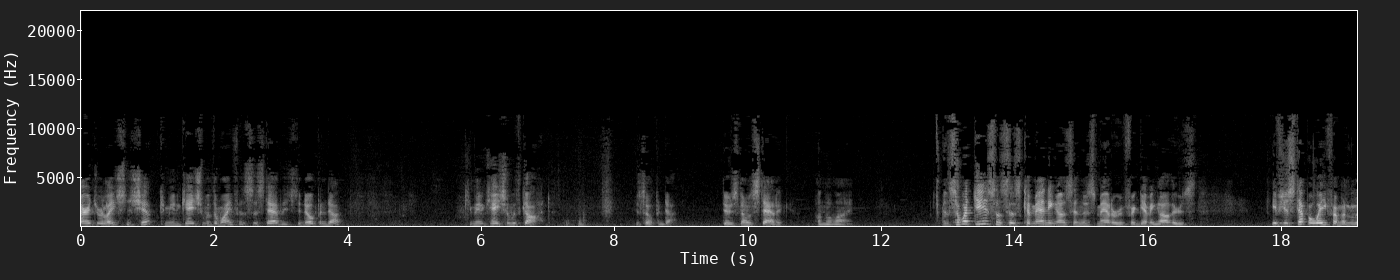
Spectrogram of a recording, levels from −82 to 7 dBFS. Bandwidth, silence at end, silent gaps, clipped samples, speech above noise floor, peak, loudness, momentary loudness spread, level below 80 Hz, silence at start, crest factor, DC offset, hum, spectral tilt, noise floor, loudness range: 11.5 kHz; 0 s; none; under 0.1%; 32 dB; -6 dBFS; -27 LUFS; 20 LU; -64 dBFS; 0 s; 24 dB; under 0.1%; none; -3 dB/octave; -60 dBFS; 8 LU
